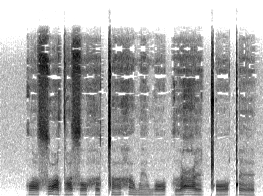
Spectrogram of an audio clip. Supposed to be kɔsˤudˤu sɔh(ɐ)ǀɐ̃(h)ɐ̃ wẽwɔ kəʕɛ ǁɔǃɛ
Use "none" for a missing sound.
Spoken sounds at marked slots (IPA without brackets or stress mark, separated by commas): ɐ, h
